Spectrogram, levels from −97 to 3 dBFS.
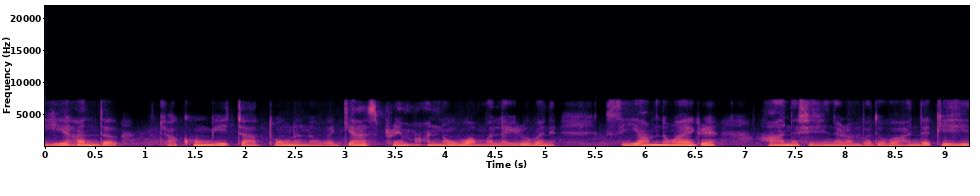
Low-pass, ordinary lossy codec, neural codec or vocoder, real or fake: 7.2 kHz; none; codec, 16 kHz, 4 kbps, X-Codec, HuBERT features, trained on LibriSpeech; fake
